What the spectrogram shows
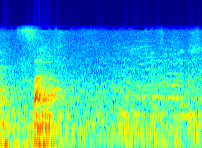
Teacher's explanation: fa itu kan dia gigi seri atas menempel ke bibir bagian dalam.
